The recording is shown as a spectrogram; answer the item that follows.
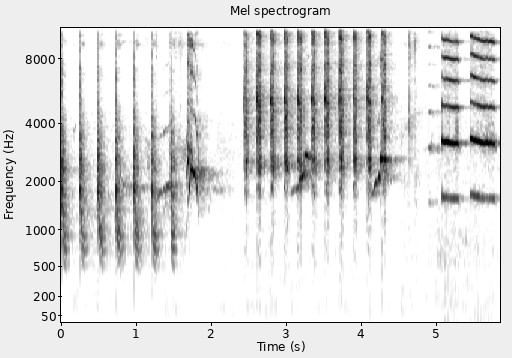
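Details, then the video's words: Black-winged myna giving harsh, broadband squawking notes repeated about twice a second, interspersed with rising slurred whistles and ending in a clear, steady whistled note. "burung jalak putih"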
